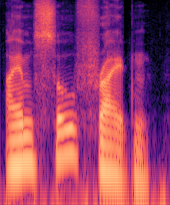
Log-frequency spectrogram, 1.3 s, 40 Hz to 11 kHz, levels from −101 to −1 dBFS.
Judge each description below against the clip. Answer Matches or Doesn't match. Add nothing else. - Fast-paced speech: Doesn't match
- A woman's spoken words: Doesn't match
